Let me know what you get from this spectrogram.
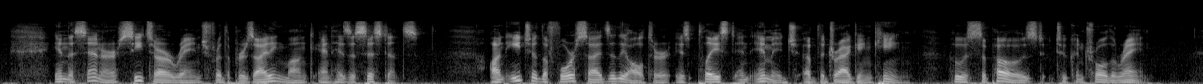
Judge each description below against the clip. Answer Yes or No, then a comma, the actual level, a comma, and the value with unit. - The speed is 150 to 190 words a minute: Yes, average, 185 wpm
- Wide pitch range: No, average, 4.5 semitones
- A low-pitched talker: Yes, low, 100 Hz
